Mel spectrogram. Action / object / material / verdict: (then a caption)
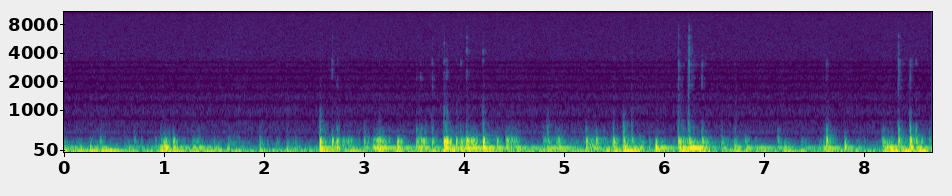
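scrape / metal mesh microphone grille / metal mesh / none. Long nails scratch the hollow metal mesh grille of a Blue Yeti microphone, producing a dense run of low, muffled thumps and rubbing scrapes centered around 105 Hz. Faint bright ticks from the mesh break through now and then over the heavy, boomy rumble.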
